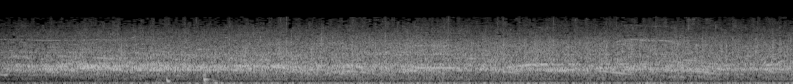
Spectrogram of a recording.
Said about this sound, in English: So clap your hands, and while you're clapping your hands, shout the name that is above all names. The name that hell trembles. The name that hell shakes when we call the name of Jesus. Come on, shout as loud as you can shout Jesus.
